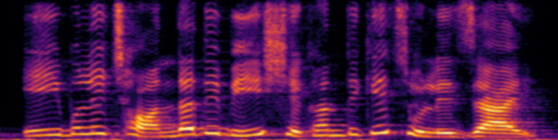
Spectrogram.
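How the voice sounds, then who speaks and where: A woman's voice: high-pitched, big pitch swings, normal speed, faint music behind. A woman narrating a cartoon family tale in a scripted storybook style.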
